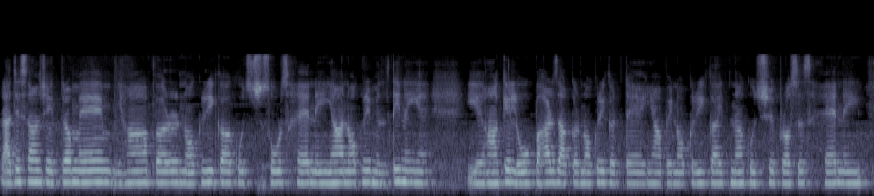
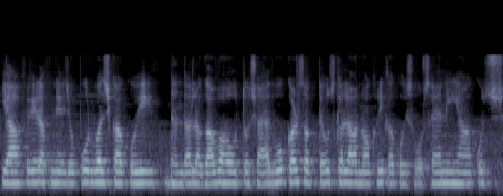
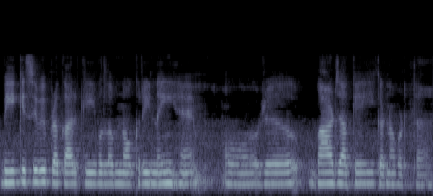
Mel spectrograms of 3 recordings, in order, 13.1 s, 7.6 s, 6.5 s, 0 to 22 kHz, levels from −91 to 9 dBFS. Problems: background sounds at intervals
